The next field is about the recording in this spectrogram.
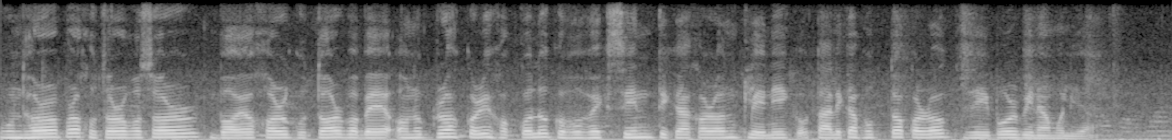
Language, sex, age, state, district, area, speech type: Assamese, male, 18-30, Assam, Kamrup Metropolitan, rural, read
